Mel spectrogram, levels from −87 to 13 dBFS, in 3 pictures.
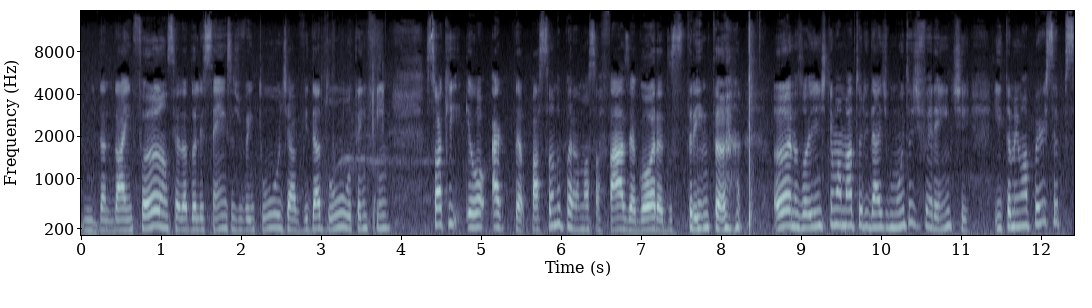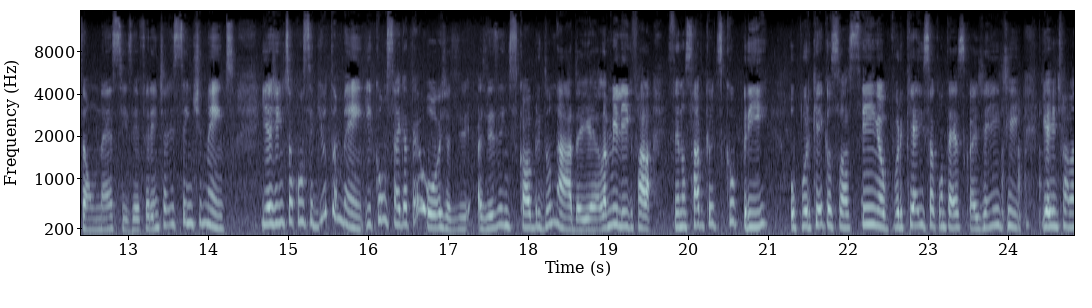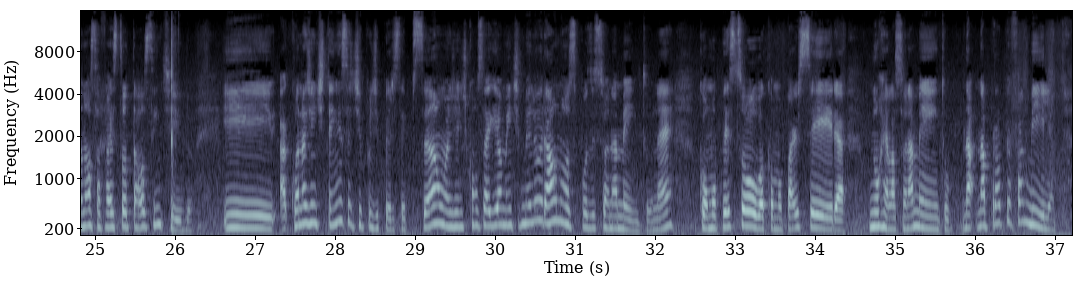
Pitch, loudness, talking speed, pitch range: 225 Hz, -22 LUFS, 190 wpm, 195-255 Hz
